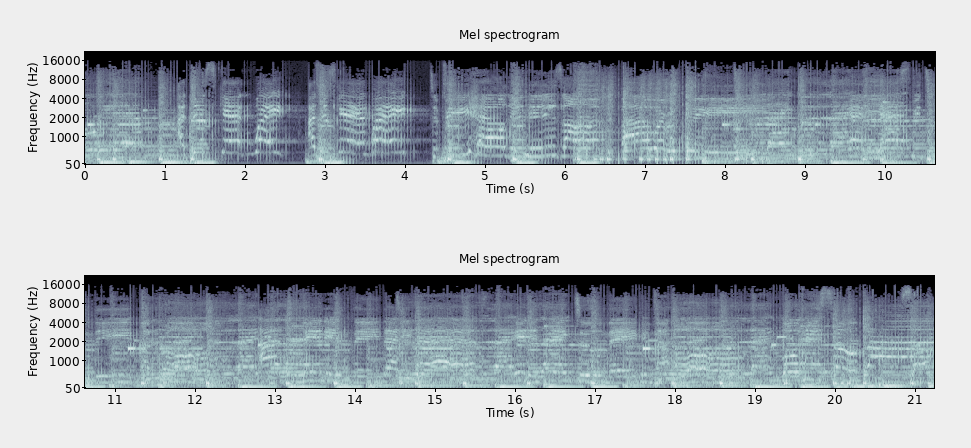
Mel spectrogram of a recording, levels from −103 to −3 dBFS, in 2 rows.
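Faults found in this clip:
Buffer tearing, throughout: steady robotic buzz at 25 Hz, present only with signal, which fits a 40 ms period. Write/read pointers slipped; a small slice of each period replays audio about a tenth of a second old. Stale audio, not silent gaps as in underruns.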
